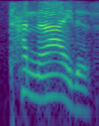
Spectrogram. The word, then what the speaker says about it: tinnitus: tinnitus. I'm sorry, I'm not saying it correctly. – Yeah. No, it's tinnitus, but in Australia, the way they said it in the film, it sounds really different. But here in the States, we normally call it tinnitus.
